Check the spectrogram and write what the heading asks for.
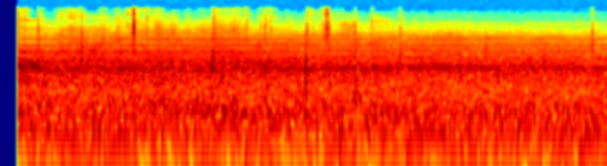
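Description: Steady rush of ocean surf and wind on an open beach.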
